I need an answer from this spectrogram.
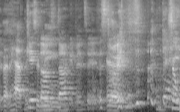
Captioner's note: chuckles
